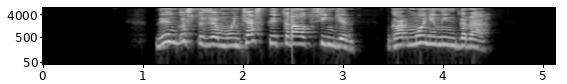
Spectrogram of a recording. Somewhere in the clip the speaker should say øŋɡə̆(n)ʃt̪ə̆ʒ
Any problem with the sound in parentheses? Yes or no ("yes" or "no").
yes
